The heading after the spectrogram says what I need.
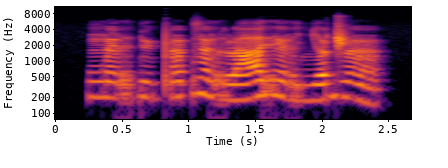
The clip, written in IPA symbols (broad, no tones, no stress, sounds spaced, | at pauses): ŋ͡m ɛ̃ r ɗ y pʼ œ̃ ʔ z œ̃ r ɭ a rʲ œ̃ r ʎ ə ɖ͡ʐ œ̃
